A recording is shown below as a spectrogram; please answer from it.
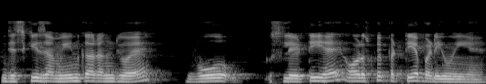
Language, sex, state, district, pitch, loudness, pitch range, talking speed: Hindi, male, Chhattisgarh, Bilaspur, 145 Hz, -21 LUFS, 135-155 Hz, 195 wpm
